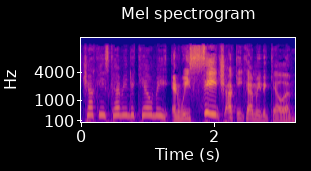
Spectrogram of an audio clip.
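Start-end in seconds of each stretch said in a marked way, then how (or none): 0.0-1.3 put-on tiny, very high, cute little child voice. Retelling a chucky movie scene as the little boy, in a cute voice. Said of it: "in his cute voice".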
